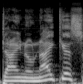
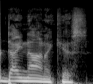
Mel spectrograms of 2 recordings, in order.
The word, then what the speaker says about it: Deinonychus: Is it Deinonychus or Deinonychus? The answer is yes.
